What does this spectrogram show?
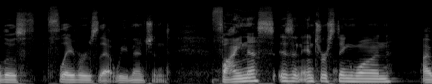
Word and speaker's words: vinous: I think I said Venus. Apparently, that is incorrect.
